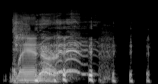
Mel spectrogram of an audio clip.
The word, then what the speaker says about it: Lanark: Yeah, and the second L is silent. Lanark. But it's not like a Spanish. It's not like a Yanark.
